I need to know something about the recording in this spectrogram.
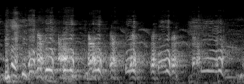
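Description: A group of people laughing, with quick rising and falling high-pitched notes.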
